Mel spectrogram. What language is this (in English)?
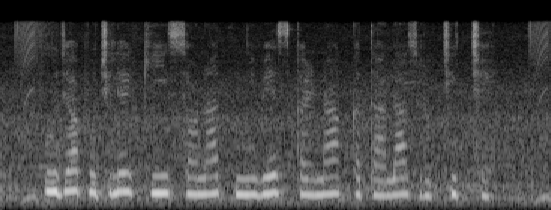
Magahi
